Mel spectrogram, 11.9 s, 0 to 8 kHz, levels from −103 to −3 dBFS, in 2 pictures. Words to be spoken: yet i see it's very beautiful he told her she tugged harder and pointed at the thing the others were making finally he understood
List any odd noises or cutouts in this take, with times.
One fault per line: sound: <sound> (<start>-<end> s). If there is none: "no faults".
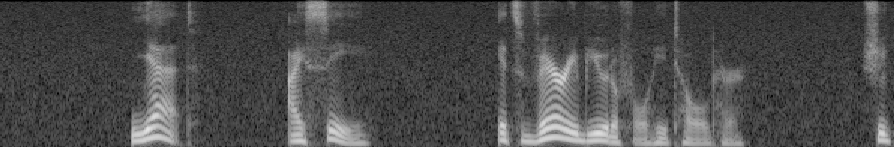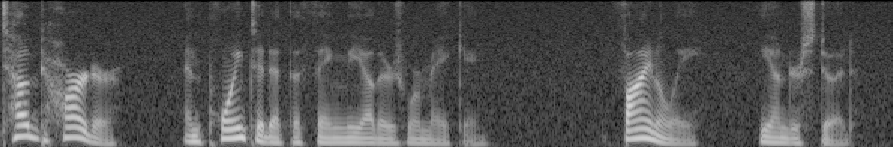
no faults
